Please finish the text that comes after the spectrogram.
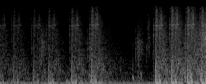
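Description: Gunfire from a P250 pistol in a first-person shooter game, heard as a run of sharp repeated shots with a louder burst near the end.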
